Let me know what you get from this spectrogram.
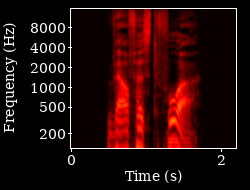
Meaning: second-person singular subjunctive I of vorwerfen
- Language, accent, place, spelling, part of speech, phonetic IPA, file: German, Germany, Berlin, werfest vor, verb, [ˌvɛʁfəst ˈfoːɐ̯], De-werfest vor.ogg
